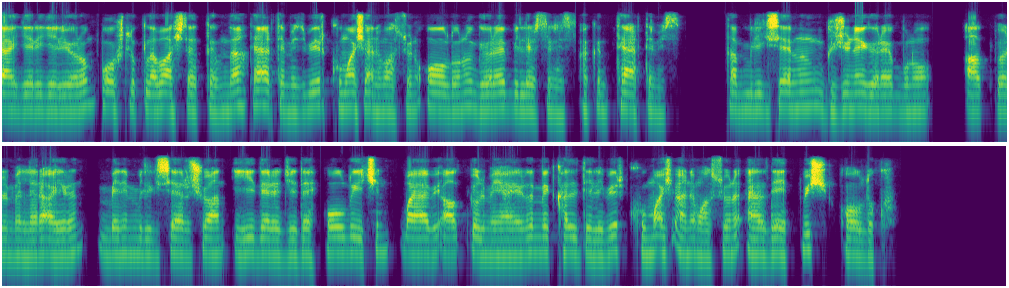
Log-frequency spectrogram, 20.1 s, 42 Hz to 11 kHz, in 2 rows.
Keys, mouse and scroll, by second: 0.3 middle click, 0.9 space, 2.4 middle click, 4.9 middle click, 5.7 middle click, 8.3 middle click, 9.5 middle click, 11.0 middle click, 12.8 middle click, 13.4 middle click, 14.1 middle click, 16.3 middle click, 17.4 scroll down 1, 19.7 F10.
